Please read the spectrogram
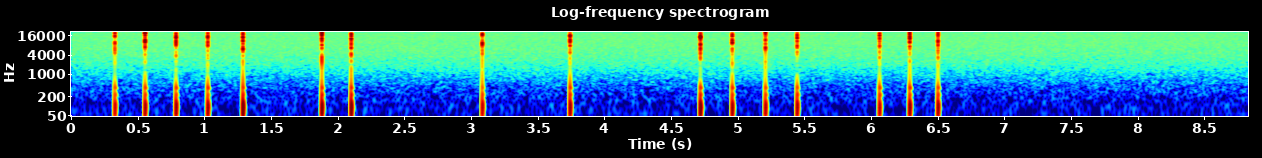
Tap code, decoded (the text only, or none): WAS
